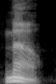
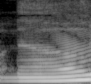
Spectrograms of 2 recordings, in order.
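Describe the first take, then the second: First: The voice falls at the end. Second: The voice rises at the end.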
